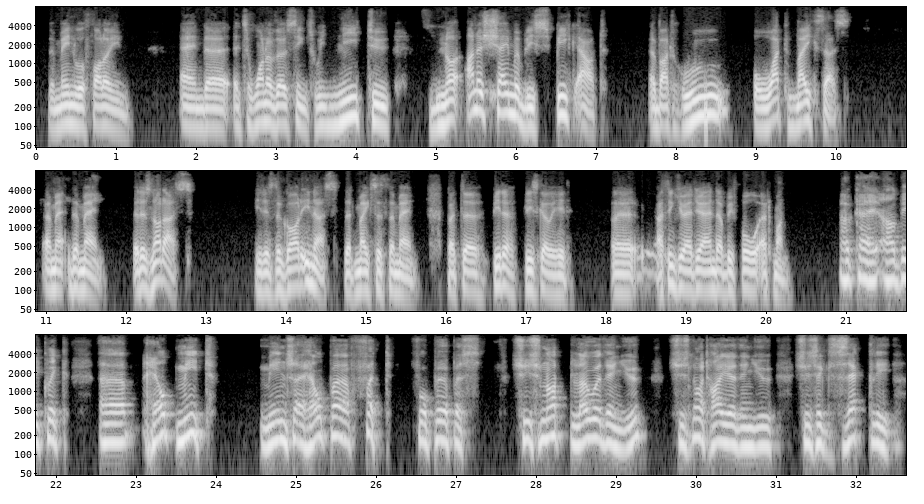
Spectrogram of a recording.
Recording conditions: video call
